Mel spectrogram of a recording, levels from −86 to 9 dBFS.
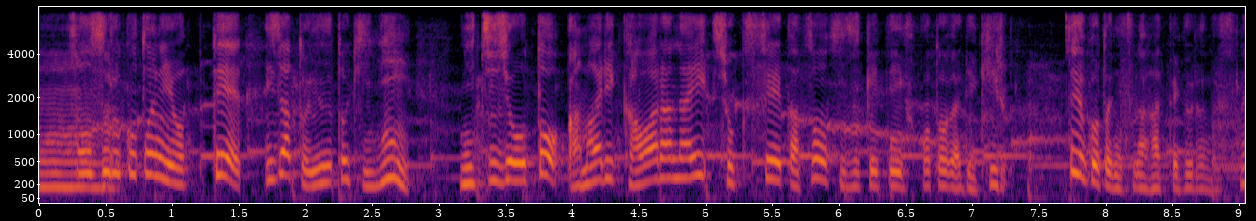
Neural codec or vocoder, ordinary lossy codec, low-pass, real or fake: codec, 24 kHz, 6 kbps, HILCodec; none; 7.2 kHz; fake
